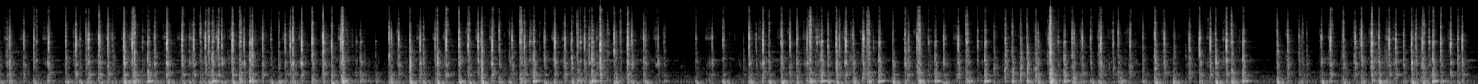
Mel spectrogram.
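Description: Fingertips type steadily on the beige plastic keys of a Tandy CoCo 2 computer keyboard, producing a dense run of short, bright, clicky keystrokes with a light low thump under each press. The typing pauses briefly a few times before resuming at the same even pace.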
